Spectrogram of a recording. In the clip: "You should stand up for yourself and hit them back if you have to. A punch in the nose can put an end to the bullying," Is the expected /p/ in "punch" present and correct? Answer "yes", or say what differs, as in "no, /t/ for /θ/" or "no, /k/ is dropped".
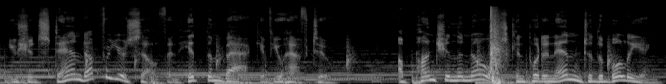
yes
